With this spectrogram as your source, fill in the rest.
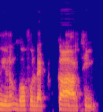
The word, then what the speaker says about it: quart: suggest you to you know go for that car thing c q u a r t car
